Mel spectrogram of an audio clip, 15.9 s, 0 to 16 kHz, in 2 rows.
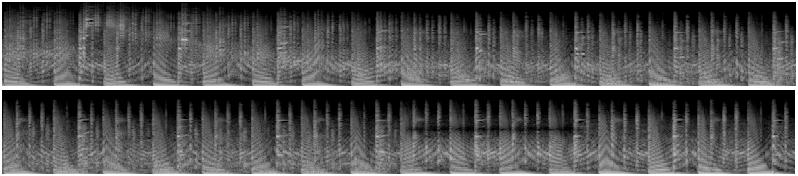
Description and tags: Zero Loop 1 - 120bpm
120bpm, Distorted, Loop, Percussion, Zero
